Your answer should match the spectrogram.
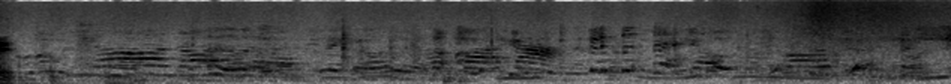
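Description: Background voices chattering, several of them children's, quieter than a close speaker, with no single voice standing out.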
